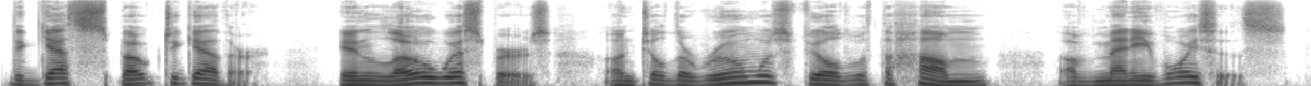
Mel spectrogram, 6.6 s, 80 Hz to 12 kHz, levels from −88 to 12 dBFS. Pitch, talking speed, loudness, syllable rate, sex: 135 Hz, 165 wpm, -17 LUFS, 4.8 syllables/s, male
